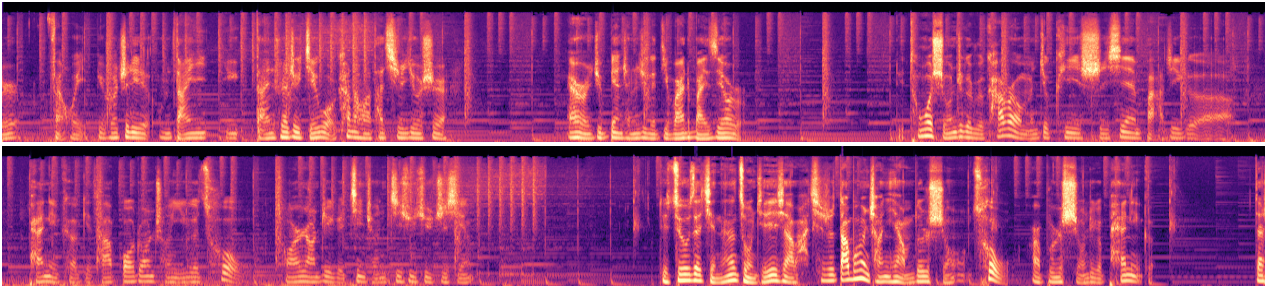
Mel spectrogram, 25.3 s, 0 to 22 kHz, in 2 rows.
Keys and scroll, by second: 0.4 ,.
